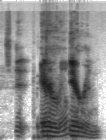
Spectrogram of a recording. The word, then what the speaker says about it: Erin: Oh, Erin. Actually, it rhymes with Karen, but anyway.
